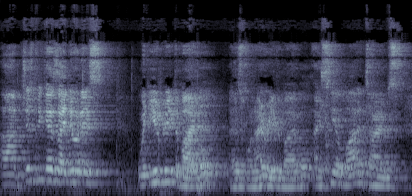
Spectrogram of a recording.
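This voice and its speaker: A male pastor preaching a relaxed, joking sermon and asking his congregation questions, recorded in a church sanctuary from a distance. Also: on the high side, fairly quick, a little hiss or hum. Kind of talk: conversational sermon. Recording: echoey hall, distant mic.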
